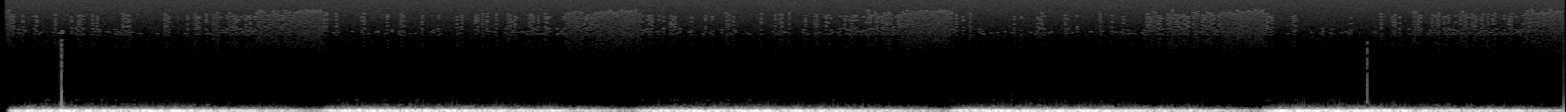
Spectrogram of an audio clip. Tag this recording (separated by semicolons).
anxious; bass; breathe; creepy; drama; ghost; haunted; horror; phantom; scary; sinister; spooky; stress; tension; terrifying; terror; thrill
